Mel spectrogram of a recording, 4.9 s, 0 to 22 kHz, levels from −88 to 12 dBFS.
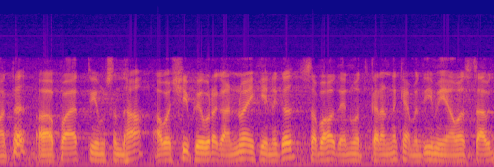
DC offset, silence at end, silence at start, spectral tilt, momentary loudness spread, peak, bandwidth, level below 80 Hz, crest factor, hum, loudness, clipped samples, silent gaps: under 0.1%; 0 s; 0 s; -5 dB/octave; 4 LU; -2 dBFS; 11.5 kHz; -42 dBFS; 14 dB; none; -14 LUFS; under 0.1%; none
